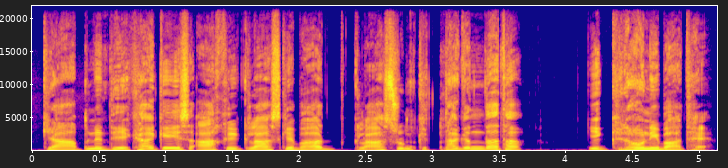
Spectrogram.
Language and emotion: Urdu, disgusted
